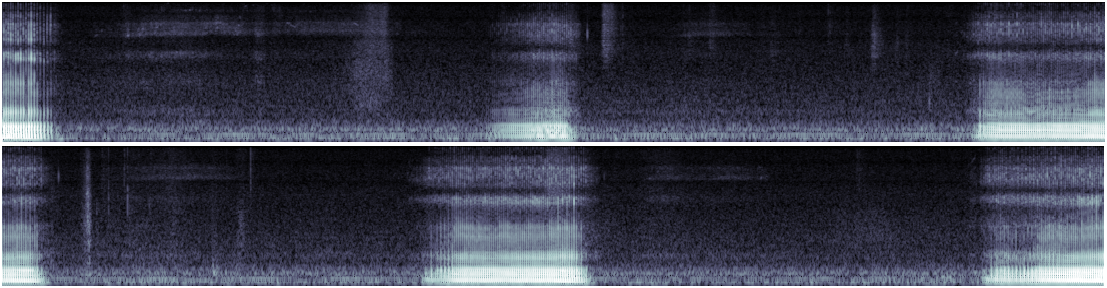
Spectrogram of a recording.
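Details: Boxer dog asleep, snoring in long, low, grating breaths roughly every five seconds, four or five snores across the stretch, quiet room between them.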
